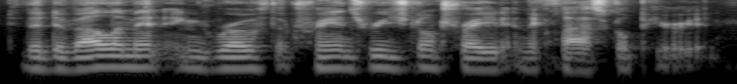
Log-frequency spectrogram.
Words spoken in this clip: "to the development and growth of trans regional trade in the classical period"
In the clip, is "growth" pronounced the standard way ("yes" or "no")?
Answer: yes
